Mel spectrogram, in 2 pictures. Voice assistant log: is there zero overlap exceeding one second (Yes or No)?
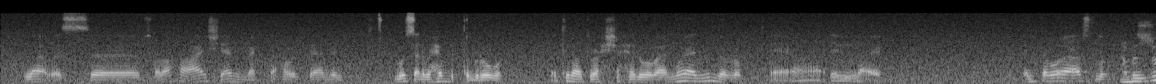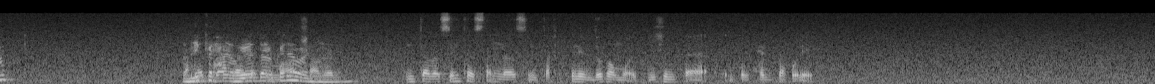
No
